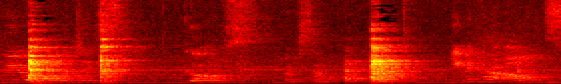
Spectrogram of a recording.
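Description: China plates set down on a wooden dining table: three sharp clinks, each with a short ring, about a quarter second in, just under a second in and near three seconds in.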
